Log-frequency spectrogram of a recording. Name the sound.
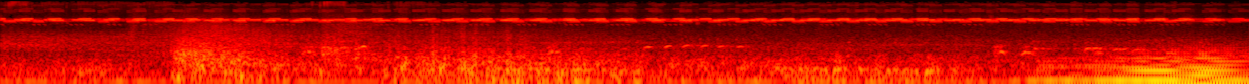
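crickets chirping at night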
